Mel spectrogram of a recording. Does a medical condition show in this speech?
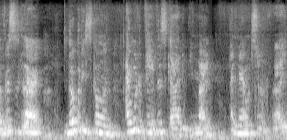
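Yes: cerebral palsy.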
